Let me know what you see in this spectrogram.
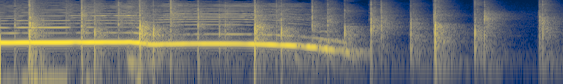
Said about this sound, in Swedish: Men nu kommer kvällens headliner. Ge en varm applåd för Simon Gärdenfors!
